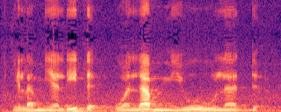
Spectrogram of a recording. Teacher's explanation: dal mati itu berada di hujung kalimah, maka kita nyatakan dengan kuat lantunan bunyi itu, qalqalah kubra, lam yalid walam yulad.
